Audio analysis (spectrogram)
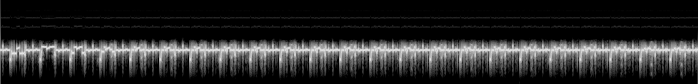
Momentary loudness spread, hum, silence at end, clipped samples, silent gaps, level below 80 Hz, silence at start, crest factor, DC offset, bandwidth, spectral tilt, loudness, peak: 0 LU; none; 0 s; under 0.1%; none; under -90 dBFS; 0 s; 4 dB; under 0.1%; 9.6 kHz; 4.5 dB/octave; -3 LUFS; -2 dBFS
